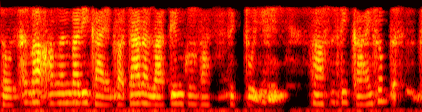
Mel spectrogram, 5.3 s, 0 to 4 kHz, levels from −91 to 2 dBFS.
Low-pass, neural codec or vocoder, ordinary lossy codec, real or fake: 3.6 kHz; codec, 16 kHz in and 24 kHz out, 1 kbps, XY-Tokenizer; none; fake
